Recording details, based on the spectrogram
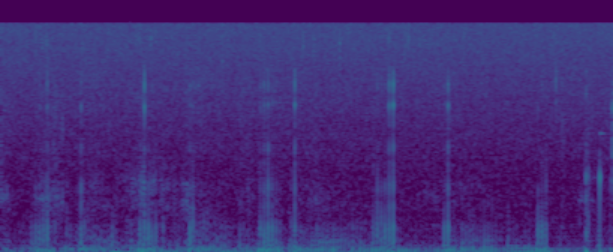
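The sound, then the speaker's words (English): A cat purrs up close, the microphone held in front of its face, a steady low rumbling drone with rhythmic pulses of breath roughly every half second, no voices over it. “Did you hear that purring?”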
